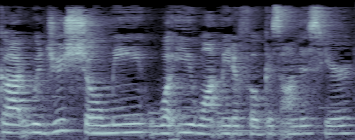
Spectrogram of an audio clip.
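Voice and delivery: ordinary talk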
